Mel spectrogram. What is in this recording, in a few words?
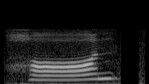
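"hon5", Cantonese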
